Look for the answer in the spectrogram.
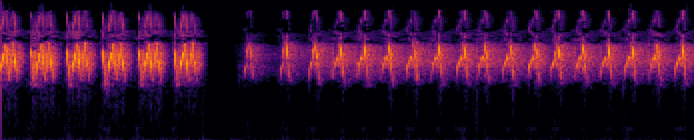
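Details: Ciblek, the bar-winged prinia, gives a few loud, clipped chirps, pauses, then launches into a quicker, regular series of high, slightly rising notes.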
